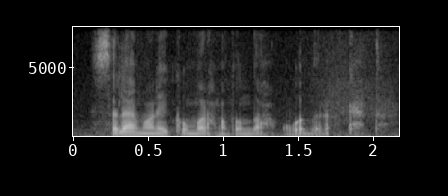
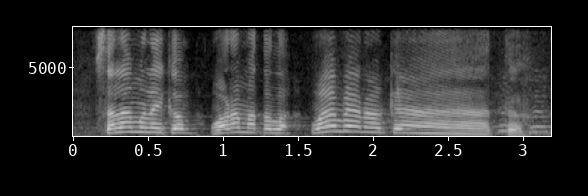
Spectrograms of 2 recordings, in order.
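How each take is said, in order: First: It is said as a plain everyday greeting. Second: It is said in a kindergarten teacher's singsong.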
